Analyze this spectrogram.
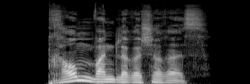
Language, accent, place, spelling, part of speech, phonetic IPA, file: German, Germany, Berlin, traumwandlerischeres, adjective, [ˈtʁaʊ̯mˌvandləʁɪʃəʁəs], De-traumwandlerischeres.ogg
- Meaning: strong/mixed nominative/accusative neuter singular comparative degree of traumwandlerisch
